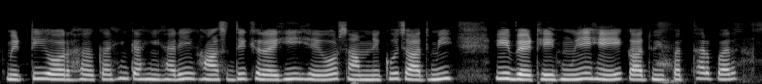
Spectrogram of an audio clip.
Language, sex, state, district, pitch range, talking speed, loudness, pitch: Hindi, female, Odisha, Malkangiri, 225-255 Hz, 175 wpm, -18 LUFS, 235 Hz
